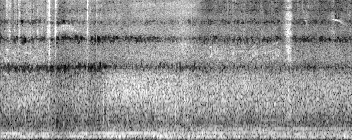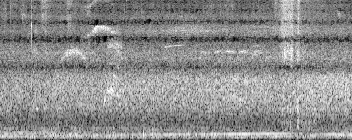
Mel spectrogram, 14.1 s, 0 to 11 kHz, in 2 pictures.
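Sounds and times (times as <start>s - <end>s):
faint bird chirps: 8.2s - 9.6s.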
